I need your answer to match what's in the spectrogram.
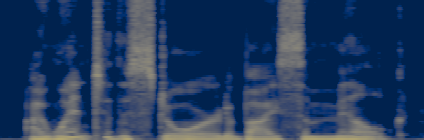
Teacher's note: You might not hear the to, the, or the some. You might hear, I went store, buy milk.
